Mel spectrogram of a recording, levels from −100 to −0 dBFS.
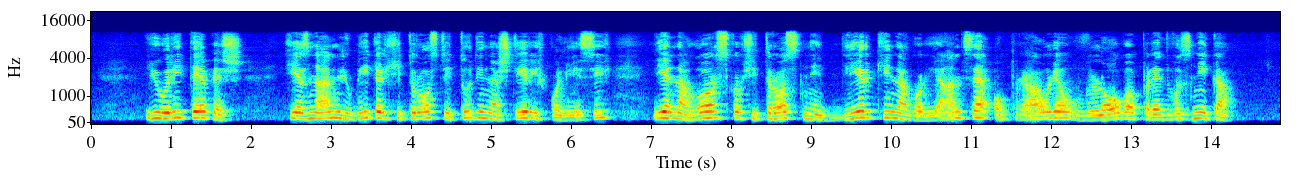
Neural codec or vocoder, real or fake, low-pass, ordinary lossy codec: codec, 44.1 kHz, 7.8 kbps, Pupu-Codec; fake; 10.8 kHz; none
